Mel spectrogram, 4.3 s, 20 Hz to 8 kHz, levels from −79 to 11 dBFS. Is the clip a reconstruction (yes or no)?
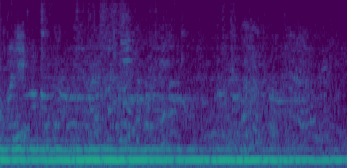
yes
